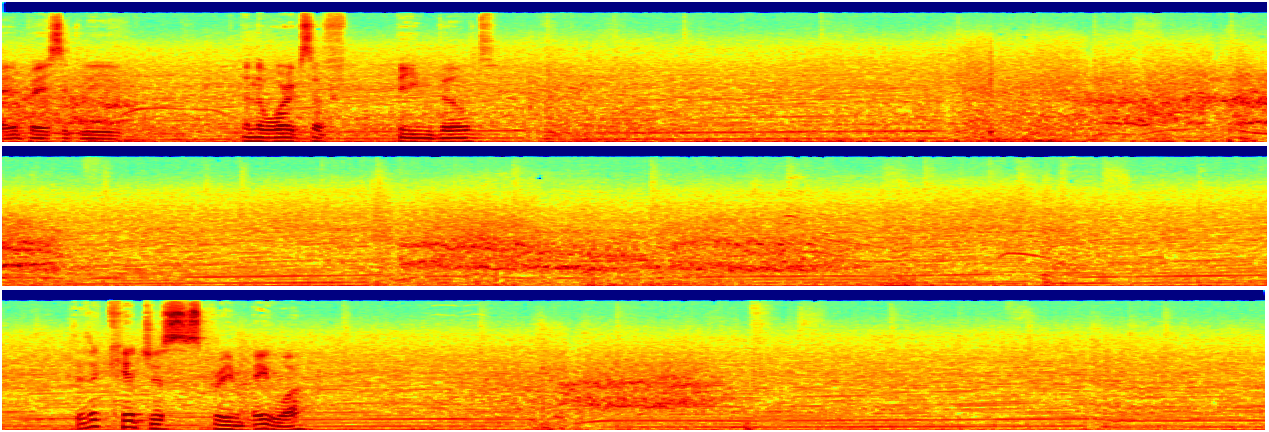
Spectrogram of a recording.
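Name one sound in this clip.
A racing car engine roars and shifts gears at high speed.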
